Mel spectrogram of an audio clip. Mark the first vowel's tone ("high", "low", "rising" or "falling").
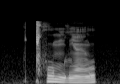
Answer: falling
